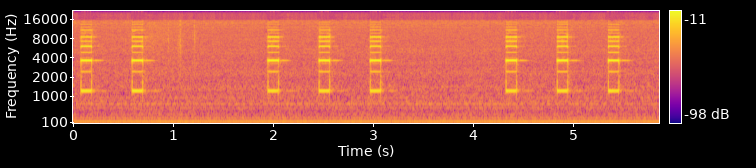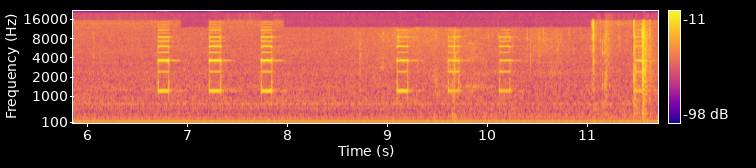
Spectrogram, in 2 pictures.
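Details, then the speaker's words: Emerson Elite SX386 computer with replacement memory fitted: groups of three short high beeps about every two and a half seconds over a steady hum; the owner reads this as a BIOS memory-error code, not confirmed. "all right now that seems like that's three short beeps which i thought was ram one long beep and three short beeps failure above the 64k mark three short beeps uh memory"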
